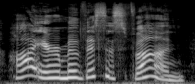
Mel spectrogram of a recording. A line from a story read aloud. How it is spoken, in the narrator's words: Ruth yelled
